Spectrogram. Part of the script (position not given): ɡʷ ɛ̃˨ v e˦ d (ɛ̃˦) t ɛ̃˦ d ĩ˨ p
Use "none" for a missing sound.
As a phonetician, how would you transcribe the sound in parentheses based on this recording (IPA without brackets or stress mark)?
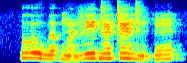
ɛ̃˦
